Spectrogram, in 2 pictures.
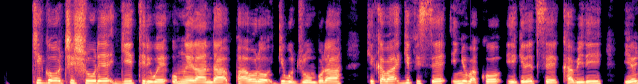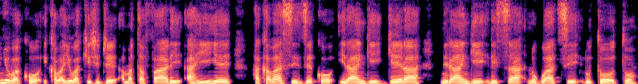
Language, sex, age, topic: Rundi, male, 36-49, education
